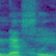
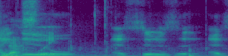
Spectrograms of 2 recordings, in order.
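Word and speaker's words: Nestlé: two very different things to me I say Nestle is Nestle because there's an accent on the fact I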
